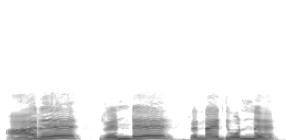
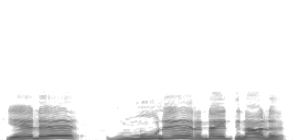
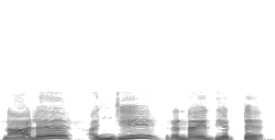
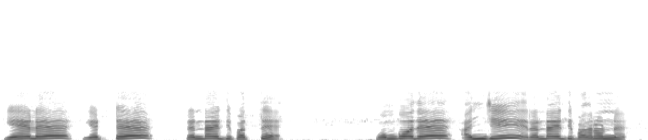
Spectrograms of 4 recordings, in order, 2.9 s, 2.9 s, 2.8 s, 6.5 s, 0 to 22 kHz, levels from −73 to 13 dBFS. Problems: none marked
